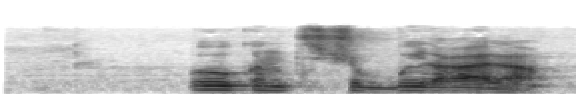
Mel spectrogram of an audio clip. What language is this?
Kabyle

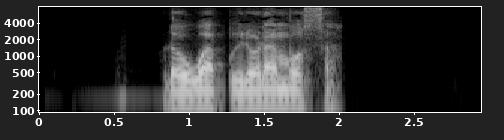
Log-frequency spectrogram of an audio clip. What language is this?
Guarani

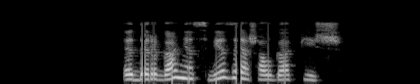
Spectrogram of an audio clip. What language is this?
Western Mari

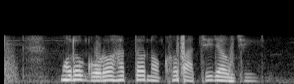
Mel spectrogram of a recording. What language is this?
Odia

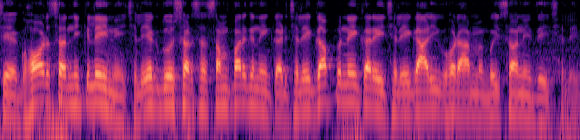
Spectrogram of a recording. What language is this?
Maithili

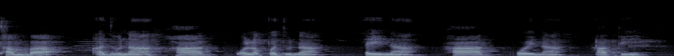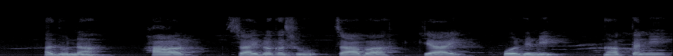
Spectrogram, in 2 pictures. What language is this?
Manipuri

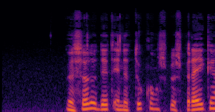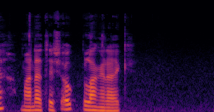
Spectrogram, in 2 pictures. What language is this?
Dutch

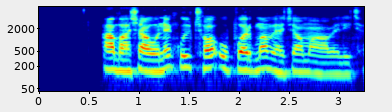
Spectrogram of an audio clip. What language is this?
Gujarati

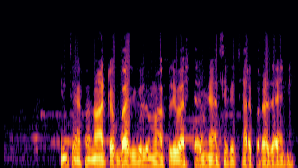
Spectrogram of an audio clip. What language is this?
Bangla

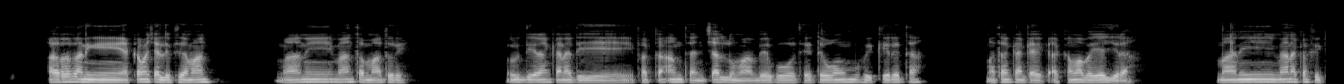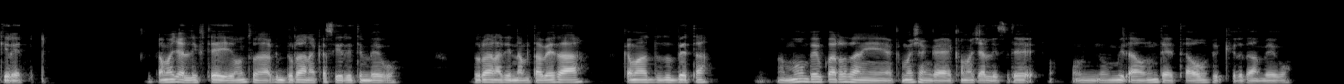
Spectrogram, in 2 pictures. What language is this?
Orma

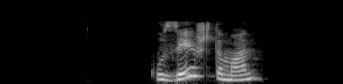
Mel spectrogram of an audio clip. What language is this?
Mari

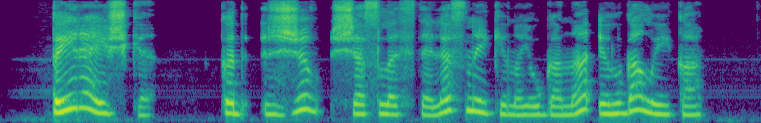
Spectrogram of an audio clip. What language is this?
Lithuanian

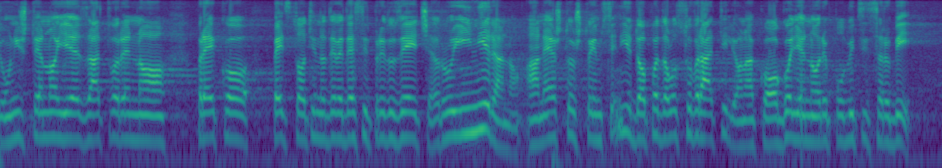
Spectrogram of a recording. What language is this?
Serbian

